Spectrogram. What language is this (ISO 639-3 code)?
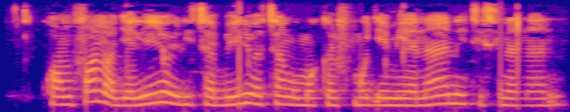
swa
